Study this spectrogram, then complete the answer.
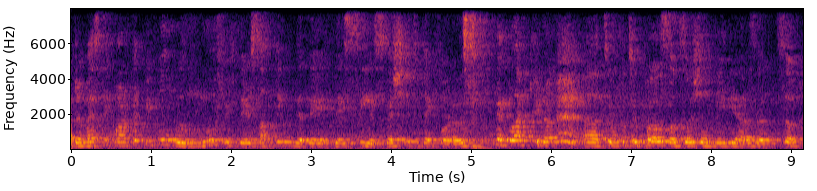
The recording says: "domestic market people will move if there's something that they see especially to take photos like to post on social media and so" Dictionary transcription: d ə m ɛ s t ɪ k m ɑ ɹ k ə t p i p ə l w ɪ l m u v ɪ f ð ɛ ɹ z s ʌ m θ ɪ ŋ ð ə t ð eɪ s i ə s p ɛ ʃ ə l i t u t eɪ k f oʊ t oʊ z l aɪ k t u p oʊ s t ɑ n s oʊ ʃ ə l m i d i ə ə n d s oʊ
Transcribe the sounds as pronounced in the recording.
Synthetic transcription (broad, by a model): d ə m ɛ s t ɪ k m ɑ ɹ k ə t p i p ə l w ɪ l m u v ɪ f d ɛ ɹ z s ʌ m t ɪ ŋ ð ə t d eɪ s i ə s p ɛ ʃ ə l i t u t eɪ k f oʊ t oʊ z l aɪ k t u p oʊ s ɑ n s oʊ ʃ ə l m i d i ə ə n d s oʊ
